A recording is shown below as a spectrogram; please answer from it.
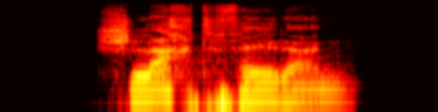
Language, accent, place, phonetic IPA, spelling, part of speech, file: German, Germany, Berlin, [ˈʃlaxtˌfɛldɐn], Schlachtfeldern, noun, De-Schlachtfeldern.ogg
- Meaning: dative plural of Schlachtfeld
